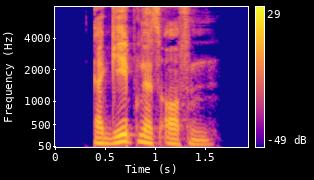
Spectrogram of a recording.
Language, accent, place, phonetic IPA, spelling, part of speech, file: German, Germany, Berlin, [ɛɐ̯ˈɡeːpnɪsˌʔɔfn̩], ergebnisoffen, adjective, De-ergebnisoffen.ogg
- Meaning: open-ended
